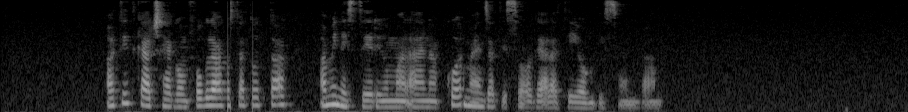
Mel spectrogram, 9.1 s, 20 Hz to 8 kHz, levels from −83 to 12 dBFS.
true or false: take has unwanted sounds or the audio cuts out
false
